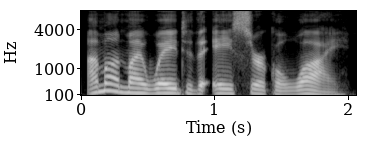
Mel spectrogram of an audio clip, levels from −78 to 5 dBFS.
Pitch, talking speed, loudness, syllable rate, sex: 150 Hz, 260 wpm, -16 LUFS, 5.2 syllables/s, male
